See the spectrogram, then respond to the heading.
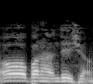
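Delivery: ordinary delivery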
